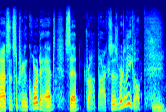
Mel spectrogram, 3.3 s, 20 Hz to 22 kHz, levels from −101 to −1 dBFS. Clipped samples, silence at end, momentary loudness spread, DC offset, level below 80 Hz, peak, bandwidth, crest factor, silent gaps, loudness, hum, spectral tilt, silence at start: under 0.1%; 0.05 s; 15 LU; under 0.1%; -72 dBFS; -10 dBFS; 16.5 kHz; 22 dB; none; -32 LUFS; none; -4.5 dB/octave; 0 s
